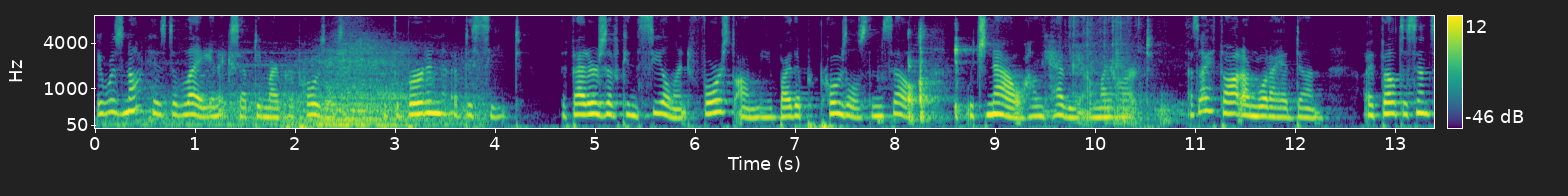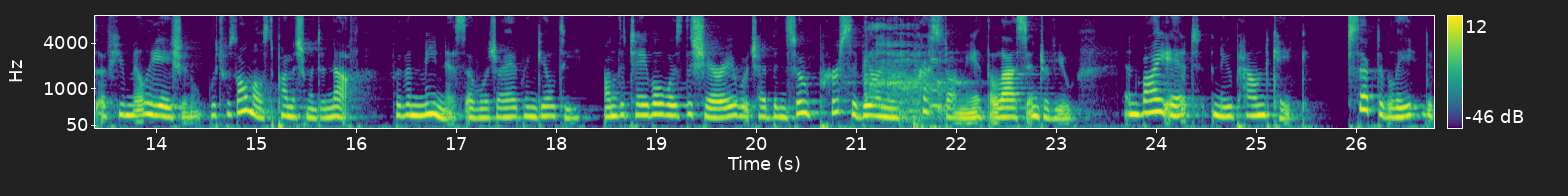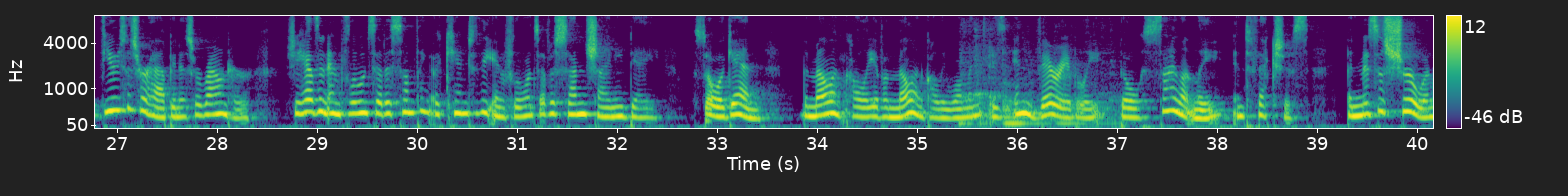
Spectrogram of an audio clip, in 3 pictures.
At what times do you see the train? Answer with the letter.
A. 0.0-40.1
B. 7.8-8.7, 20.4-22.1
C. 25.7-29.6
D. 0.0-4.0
D.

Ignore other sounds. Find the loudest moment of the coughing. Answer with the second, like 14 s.
8 s.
